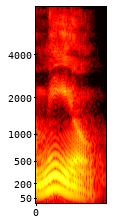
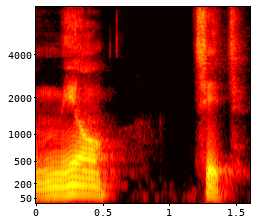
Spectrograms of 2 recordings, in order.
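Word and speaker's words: mio Cid: cantar del mio chit que así lo pronunciaban mio no mío sino mio chit Eh mi señor porque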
